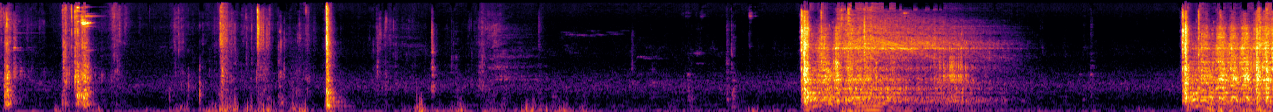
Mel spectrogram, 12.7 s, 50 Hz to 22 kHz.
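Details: Morris Minor 1000 after a long break, spark plugs just done, battery boosted: scattered knocks, then two cranking bursts that trail off without a steady idle, reluctant to fire; cause not confirmed.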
